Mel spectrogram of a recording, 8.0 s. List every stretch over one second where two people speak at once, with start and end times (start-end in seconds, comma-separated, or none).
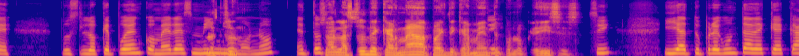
none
